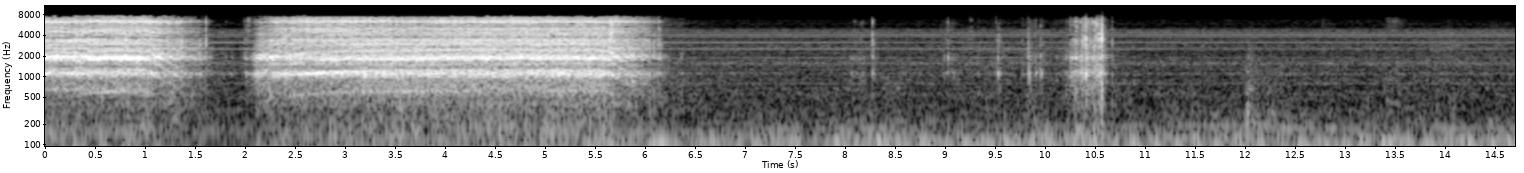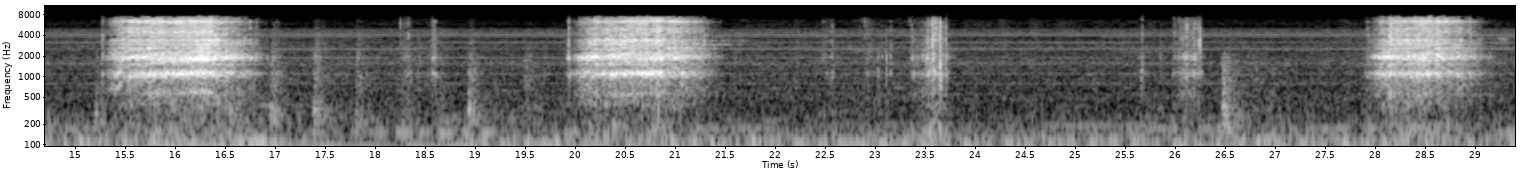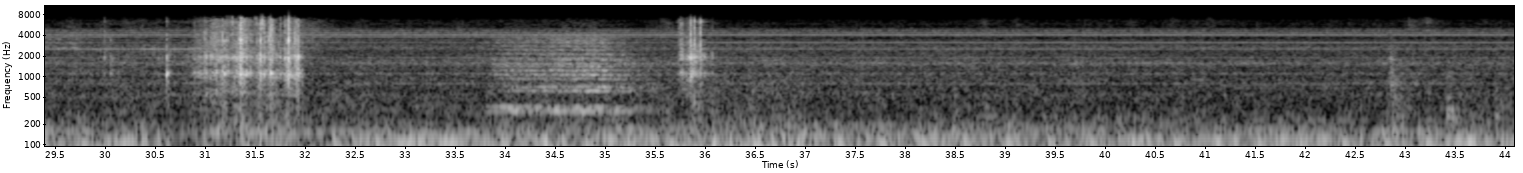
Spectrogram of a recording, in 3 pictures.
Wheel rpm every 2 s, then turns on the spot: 100, 110, 140, 10, 0, 10, 0, 30, 60, 0, 60, 0, 0, 10, 50, 10, 0, 0, 0, 0, 0, 0.
10-12 30-32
